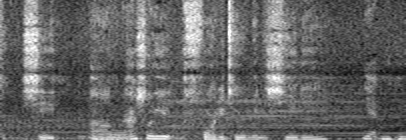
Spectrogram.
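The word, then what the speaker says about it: 四: Do you know how to pronounce it? Shi.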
